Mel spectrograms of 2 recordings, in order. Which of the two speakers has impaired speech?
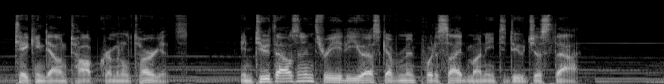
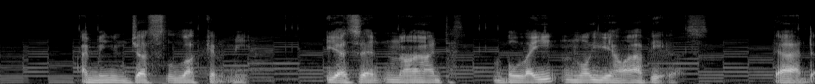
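The second: multiple sclerosis; after smoking marijuana.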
